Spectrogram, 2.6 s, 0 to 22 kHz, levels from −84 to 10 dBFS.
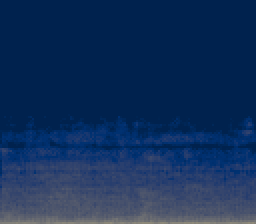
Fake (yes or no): yes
